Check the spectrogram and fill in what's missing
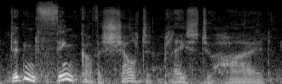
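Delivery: ordinary delivery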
